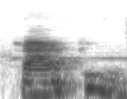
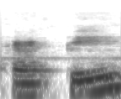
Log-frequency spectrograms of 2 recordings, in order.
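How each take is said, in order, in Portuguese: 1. A tônica está na primeira sílaba. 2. A tônica está na última sílaba. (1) "elas são todas paroxítonas" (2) "não é carpe"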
